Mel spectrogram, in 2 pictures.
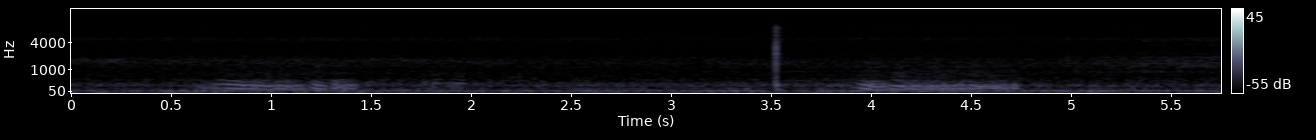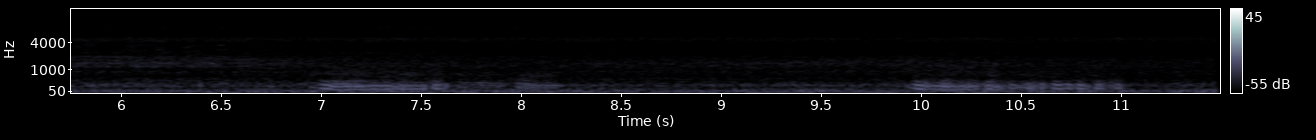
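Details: Old cat snoring while napping indoors: four low, rough breaths spaced about three seconds apart, each a short raspy burst, with a faint steady background hum and one sharp click partway through.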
